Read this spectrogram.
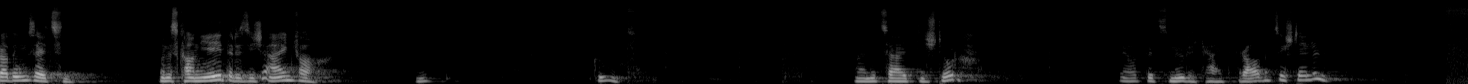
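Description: An elderly man speaks calmly into a microphone, heard through loudspeakers in a large hall.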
